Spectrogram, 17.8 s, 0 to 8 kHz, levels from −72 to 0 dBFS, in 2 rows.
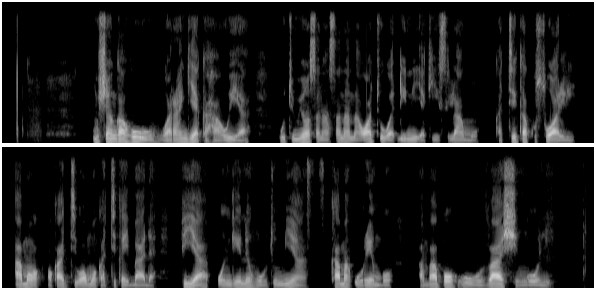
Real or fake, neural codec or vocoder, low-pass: real; none; 7.2 kHz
